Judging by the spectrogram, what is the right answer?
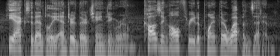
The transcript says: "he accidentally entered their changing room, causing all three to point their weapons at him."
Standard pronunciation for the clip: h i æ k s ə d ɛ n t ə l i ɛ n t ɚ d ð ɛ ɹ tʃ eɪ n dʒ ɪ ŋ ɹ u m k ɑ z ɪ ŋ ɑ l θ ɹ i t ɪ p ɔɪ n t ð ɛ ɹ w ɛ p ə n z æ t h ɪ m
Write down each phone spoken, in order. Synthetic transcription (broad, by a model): h i æ k s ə d ɛ n t l i ɛ n t ɚ d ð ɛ ɹ tʃ eɪ n dʒ ɪ ŋ ɹ u m k ɑ z ɪ ŋ ɑ l θ ɹ i t ɪ p ɔɪ n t ð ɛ ɹ w ɛ p ə n z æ t h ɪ m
